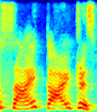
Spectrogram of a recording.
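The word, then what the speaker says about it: psychiatrist: Next देखो, साइकाइट्रिस्ट, क्या बोलेंगे? साइकाइट्रिस्ट बोलेंगे इसको। इसमें भी पी क्या है?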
